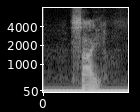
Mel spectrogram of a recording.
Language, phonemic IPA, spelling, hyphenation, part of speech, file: Dutch, /saːi/, saai, saai, adjective / noun, Nl-saai.ogg
- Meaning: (adjective) boring, tedious; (noun) 1. woven woollen cloth 2. wool (in yarn form)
